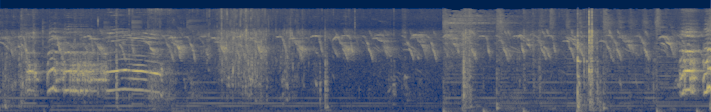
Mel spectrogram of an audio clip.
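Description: Domestic chickens clucking and calling, with a burst of loud calls in the first two seconds and again near the end. A few sharp knocks in the second half.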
